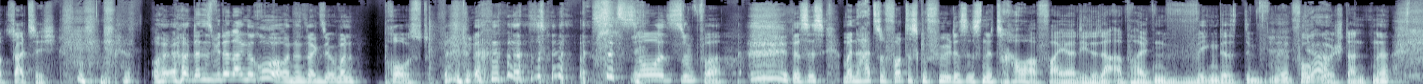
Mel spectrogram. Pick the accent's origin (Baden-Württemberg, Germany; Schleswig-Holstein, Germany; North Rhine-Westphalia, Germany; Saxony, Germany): Saxony, Germany; Leipzig; ich bin halt in Leipzig aufgewachsen und dann ist man da irgendwie so ein bisschen rumgekommen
